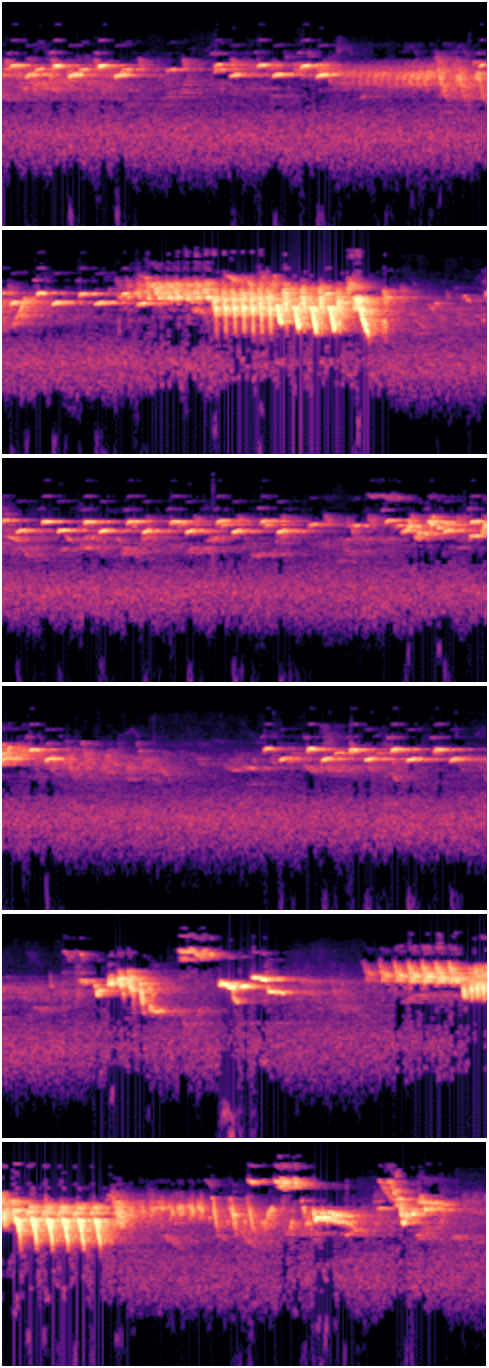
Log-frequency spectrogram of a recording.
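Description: Mountain songbirds singing: repeated short high chirps, with a louder rapid trill about seven seconds in and again about twenty-four seconds in, over a steady faint hiss.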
